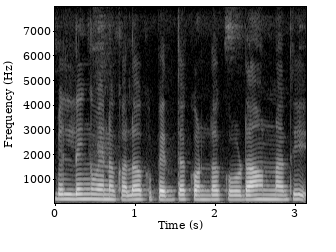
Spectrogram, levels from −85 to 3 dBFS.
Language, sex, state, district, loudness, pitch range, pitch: Telugu, female, Andhra Pradesh, Annamaya, -17 LUFS, 180-195 Hz, 185 Hz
